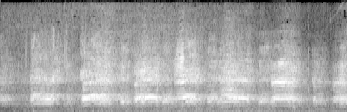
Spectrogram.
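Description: Geese honk back and forth in a steady series of nasal calls, a female goose and her gander partner answering each other while the gander chases off other geese, over a low outdoor rumble, with no one speaking.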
